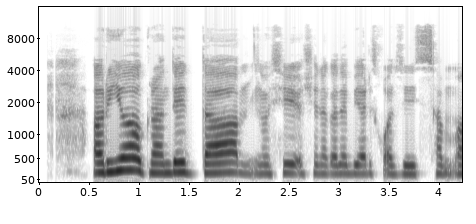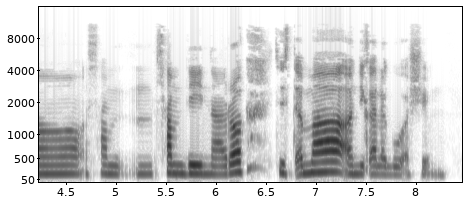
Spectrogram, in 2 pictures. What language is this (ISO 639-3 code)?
kat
